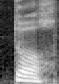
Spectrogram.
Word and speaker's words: tors: So, tors pas tes bas. Attention. Tors pas tes bas. So the tors, one more time, it's like tors. So the O is slightly different.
